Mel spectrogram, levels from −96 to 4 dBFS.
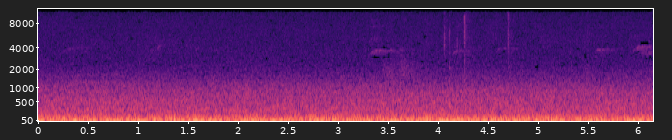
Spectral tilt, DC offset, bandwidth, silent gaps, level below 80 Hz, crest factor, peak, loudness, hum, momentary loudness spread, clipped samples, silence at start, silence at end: -8 dB/octave; under 0.1%; 10 kHz; none; -26 dBFS; 12 dB; -12 dBFS; -31 LUFS; none; 2 LU; under 0.1%; 0 s; 0 s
